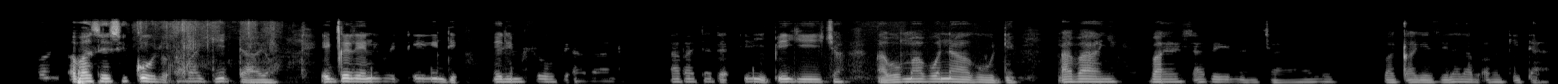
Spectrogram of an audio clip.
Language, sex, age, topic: North Ndebele, male, 18-24, education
